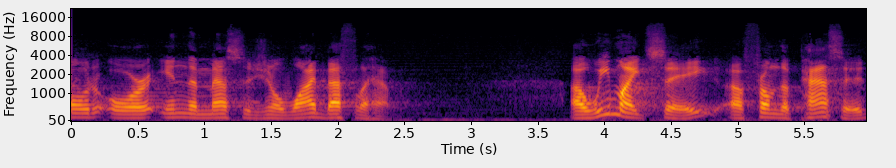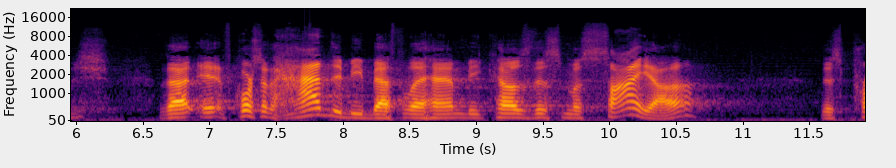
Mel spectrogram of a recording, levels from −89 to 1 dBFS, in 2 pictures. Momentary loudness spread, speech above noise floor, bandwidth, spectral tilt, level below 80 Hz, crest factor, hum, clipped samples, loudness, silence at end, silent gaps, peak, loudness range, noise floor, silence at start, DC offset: 15 LU; 39 dB; 11 kHz; -5 dB/octave; -64 dBFS; 22 dB; none; under 0.1%; -21 LUFS; 0 s; none; 0 dBFS; 6 LU; -61 dBFS; 0 s; under 0.1%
